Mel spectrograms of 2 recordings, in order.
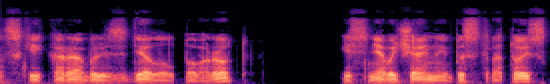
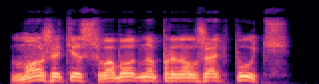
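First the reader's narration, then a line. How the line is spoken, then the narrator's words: Shouted. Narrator (Russian): она крикнула нам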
